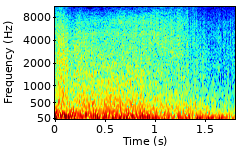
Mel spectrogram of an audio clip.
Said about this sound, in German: Explosionen?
